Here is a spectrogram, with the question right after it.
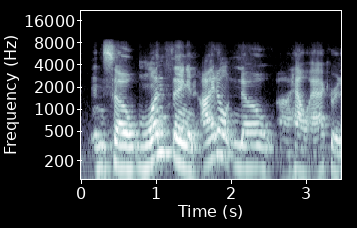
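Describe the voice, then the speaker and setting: Lively intonation marks a man's fairly high-pitched voice. Room echo is audible. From US South. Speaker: radiology professor. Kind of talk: lecture.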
